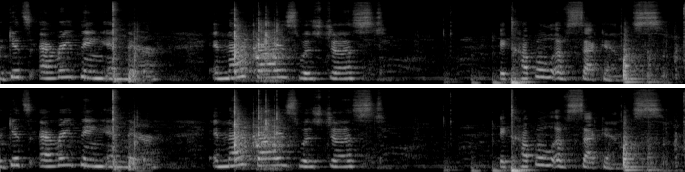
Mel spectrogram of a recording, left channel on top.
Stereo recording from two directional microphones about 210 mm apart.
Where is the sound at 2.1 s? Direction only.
10° left (ahead or behind).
